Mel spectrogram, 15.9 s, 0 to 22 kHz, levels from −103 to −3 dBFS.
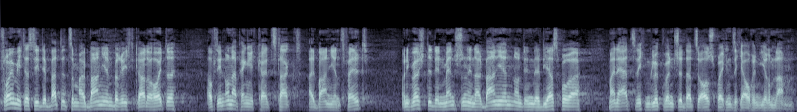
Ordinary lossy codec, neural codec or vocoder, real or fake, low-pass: none; codec, 16 kHz, 8 kbps, FreqCodec, larger model; fake; none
